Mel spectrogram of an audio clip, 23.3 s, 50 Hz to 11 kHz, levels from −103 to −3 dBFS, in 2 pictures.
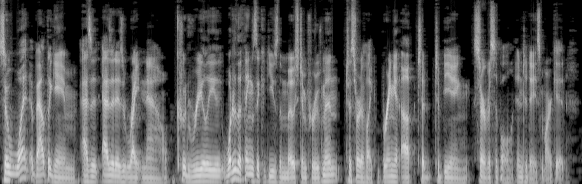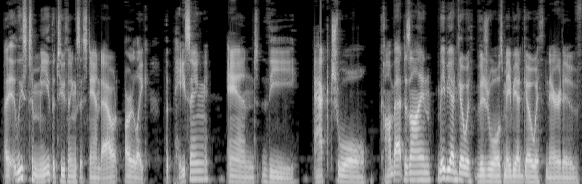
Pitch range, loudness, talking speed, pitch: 90-110 Hz, -23 LUFS, 175 wpm, 95 Hz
